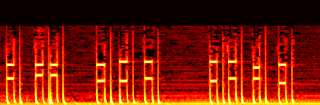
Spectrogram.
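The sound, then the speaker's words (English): Telephone keypad dialing tones sound in three rapid clusters of crisp, bright beeps, each cluster a quick run of keypresses separated by brief pauses, loud and clear with no voices. “Oops, I misdialed. I'm sorry. It happens. All right, try again.”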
